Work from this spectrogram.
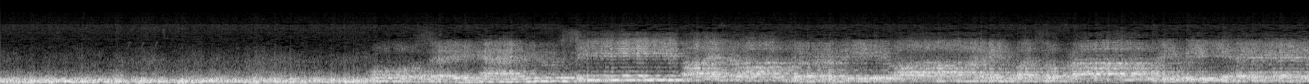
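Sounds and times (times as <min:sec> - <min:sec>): choir singing sustained chords: 0:03.7 - 0:13.0.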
